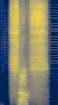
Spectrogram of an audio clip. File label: "sus", British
